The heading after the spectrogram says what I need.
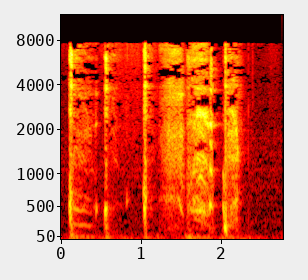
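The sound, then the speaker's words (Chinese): Violent coughing from a man choking on a large gulp of cigarette smoke: a rapid series of loud, harsh coughs with rough, strained sounds between them, heard alone. “他一口吐出香烟，拼命的咳了起来，鼻涕眼泪全出来了。”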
